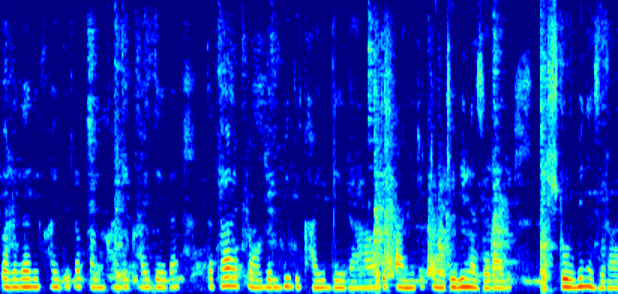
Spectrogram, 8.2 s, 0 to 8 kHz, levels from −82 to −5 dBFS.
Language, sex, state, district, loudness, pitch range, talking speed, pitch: Hindi, female, Bihar, East Champaran, -28 LUFS, 195-215 Hz, 235 wpm, 205 Hz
